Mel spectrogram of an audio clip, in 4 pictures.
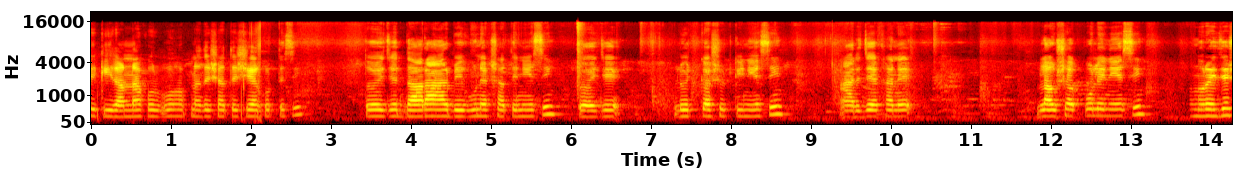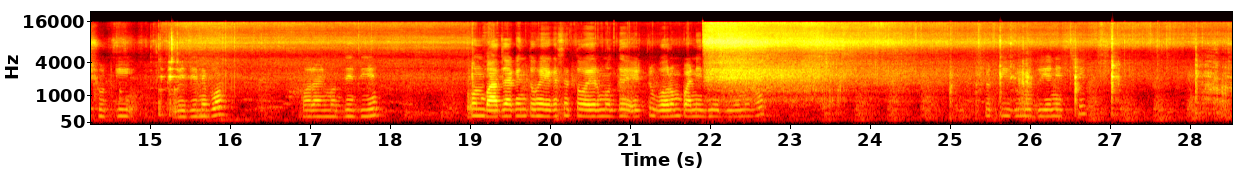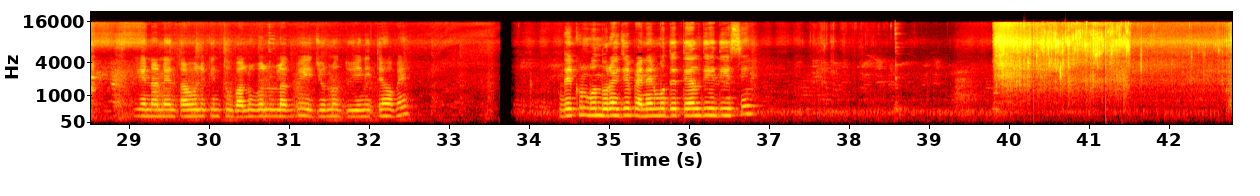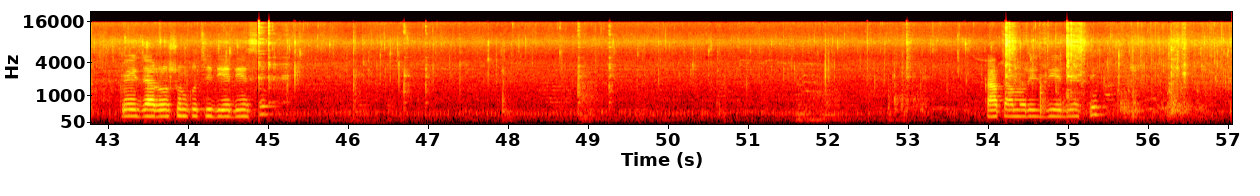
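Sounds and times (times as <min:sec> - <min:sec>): onions sizzling in hot oil: 0:15.1 - 0:20.6, 0:21.8 - 0:29.6, 0:39.8 - 0:57.0
water hissing in hot wok: 0:15.3 - 0:19.1, 0:21.9 - 0:25.6, 0:39.8 - 0:43.7.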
